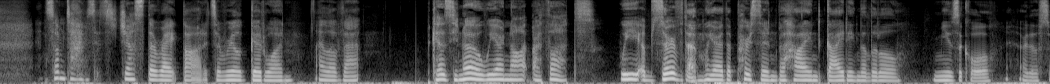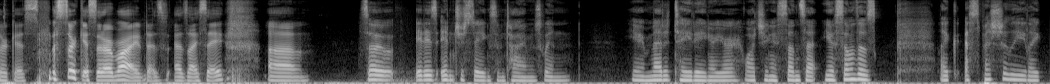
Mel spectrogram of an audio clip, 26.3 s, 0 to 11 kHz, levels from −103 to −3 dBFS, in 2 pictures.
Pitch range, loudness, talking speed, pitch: 155-185 Hz, -32 LUFS, 155 wpm, 165 Hz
